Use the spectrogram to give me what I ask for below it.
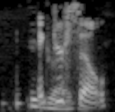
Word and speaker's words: Yggdrasil: It might as well be Yggdrasil, or however you pronounce that. Yggdrasil.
